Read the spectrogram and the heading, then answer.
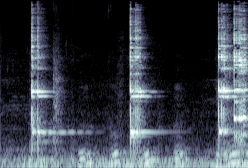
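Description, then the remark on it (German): Glasses clink together in a toast, three bright ringing taps spaced about a second apart, the last one a quick double clink, with soft murmur underneath. “Prost die Dame, Prost die Herren.”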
